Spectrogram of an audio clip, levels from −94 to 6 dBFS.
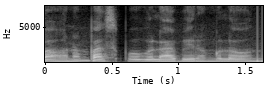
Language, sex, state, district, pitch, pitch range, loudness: Telugu, female, Andhra Pradesh, Chittoor, 200 Hz, 195-215 Hz, -15 LUFS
